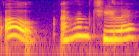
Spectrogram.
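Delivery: ordinary delivery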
